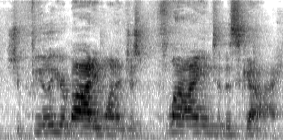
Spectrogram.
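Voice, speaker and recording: High-voiced man coaching a workout. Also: brisk, fairly bright tone, recorded from a distance, slight background noise. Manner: upbeat, joking coach talk, counting reps. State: a little out of breath while exercising. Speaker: fitness instructor. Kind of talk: guided workout instruction. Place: empty room. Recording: echoey room, from away from mic.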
